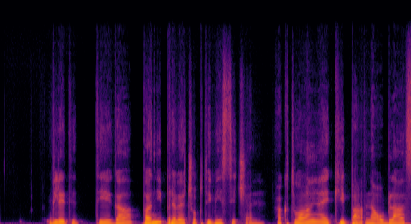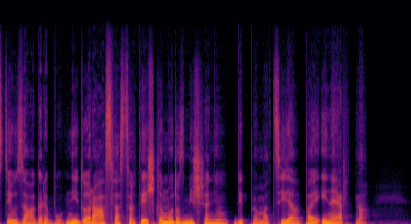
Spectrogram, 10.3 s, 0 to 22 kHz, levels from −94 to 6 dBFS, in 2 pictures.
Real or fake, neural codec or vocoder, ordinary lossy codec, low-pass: fake; autoencoder, 48 kHz, 32 numbers a frame, DAC-VAE, trained on Japanese speech; none; 19.8 kHz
